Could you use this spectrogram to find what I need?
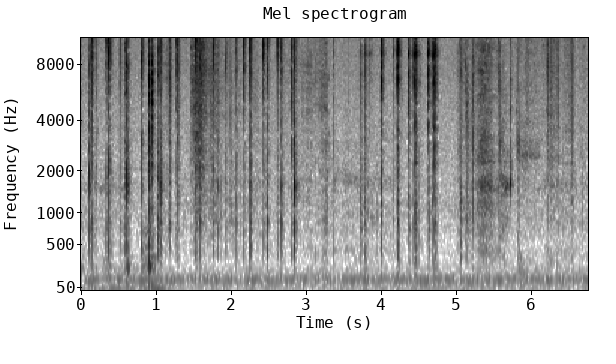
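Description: Tapping on puffy stickers: many quick, light taps in an uneven, busy rhythm, soft and close, with brief pauses between flurries.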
